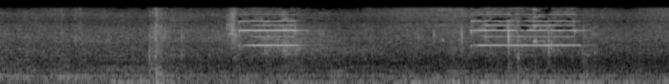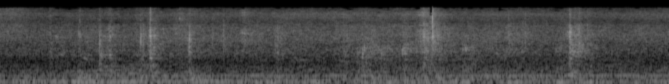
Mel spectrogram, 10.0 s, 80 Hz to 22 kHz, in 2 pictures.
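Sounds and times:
high electronic beeps: 1.8 - 2.4, 3.5 - 4.5.

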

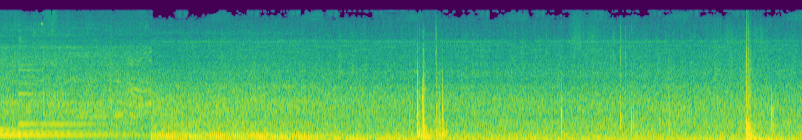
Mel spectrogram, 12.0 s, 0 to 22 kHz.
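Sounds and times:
soft music: 0.0 - 2.3
car engine idling: 0.0 - 12.0.

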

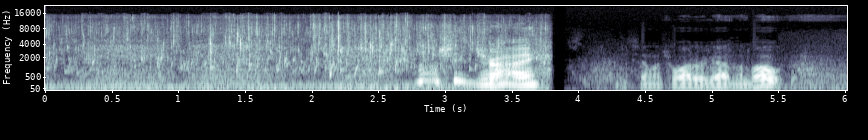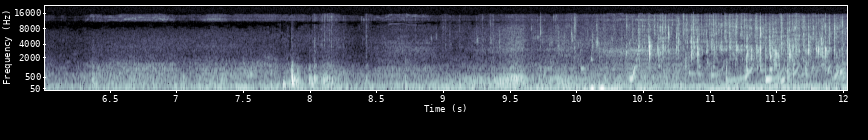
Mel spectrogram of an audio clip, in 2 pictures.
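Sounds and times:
water trickling and splashing: 0.0 - 4.6, 8.7 - 12.0.

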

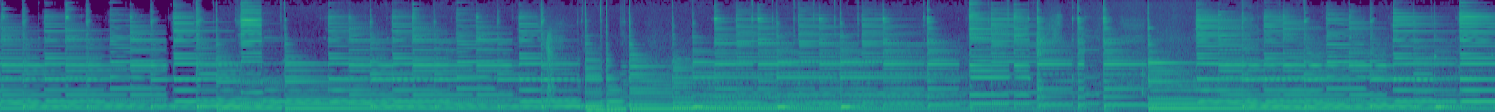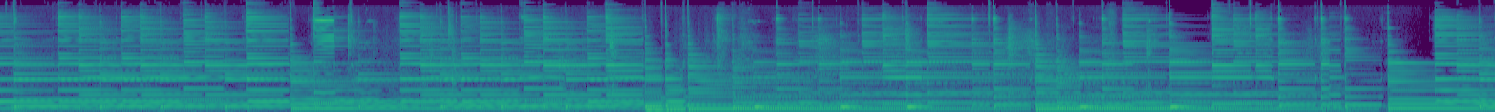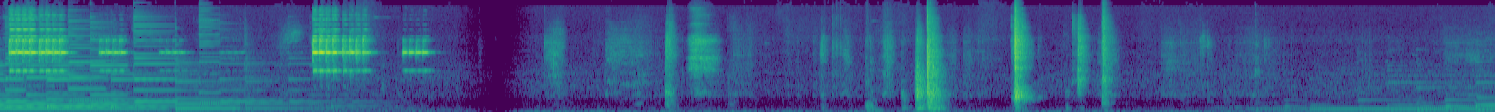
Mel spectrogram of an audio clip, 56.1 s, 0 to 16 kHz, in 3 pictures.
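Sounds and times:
gentle guitar music: 0.0 - 42.6, 53.0 - 56.0
phone ringtone high beeps: 37.5 - 39.7, 41.3 - 42.8.

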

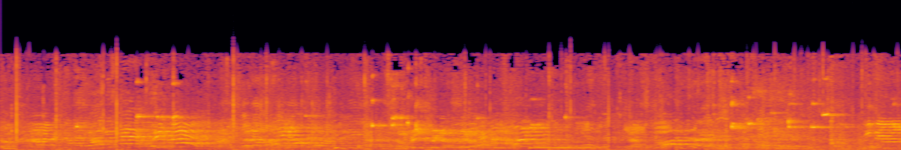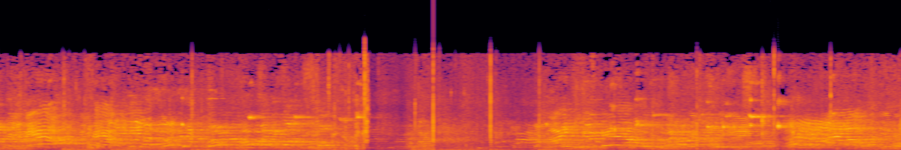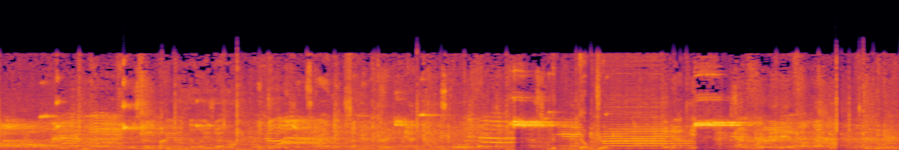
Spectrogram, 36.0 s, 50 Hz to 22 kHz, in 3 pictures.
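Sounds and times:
voices echoing in gym: 0.0 - 36.0
basketball bouncing on wooden court: 0.1 - 1.9, 3.0 - 6.4, 7.3 - 8.4, 17.8 - 19.4, 26.4 - 27.5, 28.5 - 30.9.

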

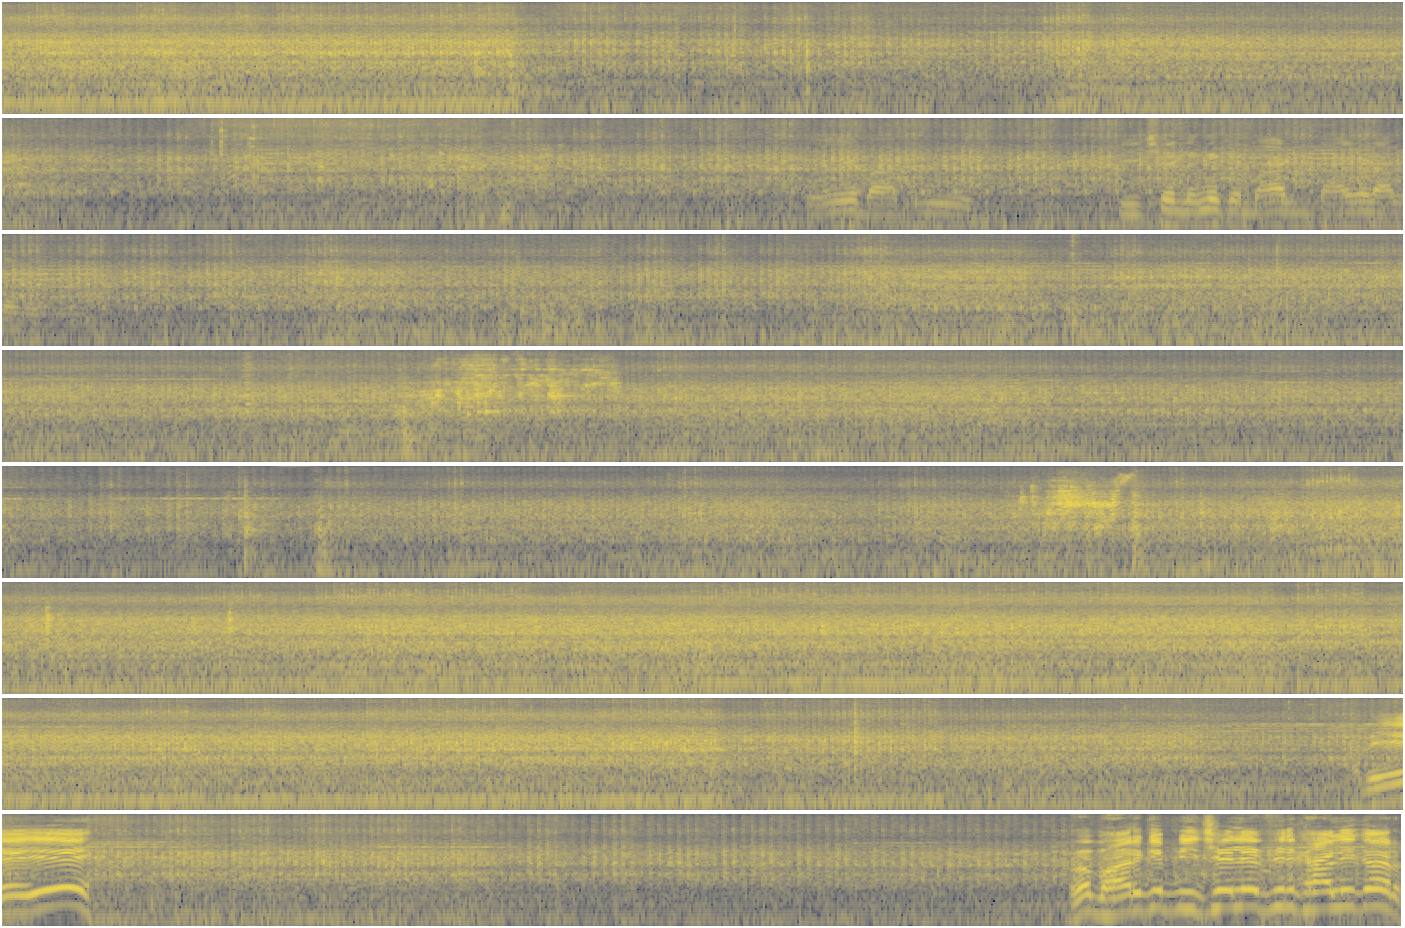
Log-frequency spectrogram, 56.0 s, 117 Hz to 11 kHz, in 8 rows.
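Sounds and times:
diesel engine working under load: 0.0 - 56.0
brief high-pitched sounds: 22.8 - 24.2, 33.1 - 34.0.

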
